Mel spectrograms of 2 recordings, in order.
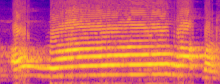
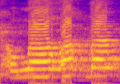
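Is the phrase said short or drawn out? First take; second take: drawn out; short. First: The phrase is drawn out and long. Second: The phrase is said short and quick.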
